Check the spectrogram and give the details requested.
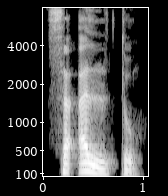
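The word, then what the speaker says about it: سألت: The next word is sa'altu. Sa'altu, which means asked. Now again, you see the Hamza carrying a fatha, so the word is pronounced sa'a. Sa'altu. Here we have a Hamza carrying a kasra.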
